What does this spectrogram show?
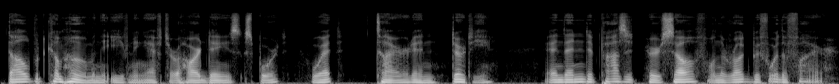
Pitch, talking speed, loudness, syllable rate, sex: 105 Hz, 185 wpm, -21 LUFS, 5.1 syllables/s, male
